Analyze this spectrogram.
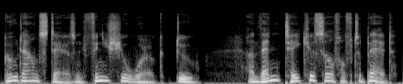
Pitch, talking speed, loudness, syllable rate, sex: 130 Hz, 225 wpm, -16 LUFS, 4.9 syllables/s, male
